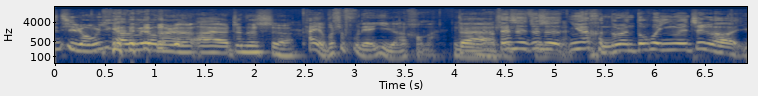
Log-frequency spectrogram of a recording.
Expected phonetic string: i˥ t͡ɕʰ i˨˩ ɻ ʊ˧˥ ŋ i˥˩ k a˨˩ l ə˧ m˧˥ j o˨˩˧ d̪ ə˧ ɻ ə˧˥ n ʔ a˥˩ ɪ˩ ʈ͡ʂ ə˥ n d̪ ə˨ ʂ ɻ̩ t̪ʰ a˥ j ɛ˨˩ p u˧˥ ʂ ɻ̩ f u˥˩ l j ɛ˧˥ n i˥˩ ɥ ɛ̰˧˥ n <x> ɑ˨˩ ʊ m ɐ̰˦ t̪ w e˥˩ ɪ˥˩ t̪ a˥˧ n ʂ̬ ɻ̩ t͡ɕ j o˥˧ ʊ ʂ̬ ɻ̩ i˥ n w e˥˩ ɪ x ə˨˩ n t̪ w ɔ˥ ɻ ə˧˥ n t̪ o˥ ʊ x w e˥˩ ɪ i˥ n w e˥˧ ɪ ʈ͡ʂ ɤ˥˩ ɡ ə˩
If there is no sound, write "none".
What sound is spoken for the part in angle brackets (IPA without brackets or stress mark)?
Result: x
